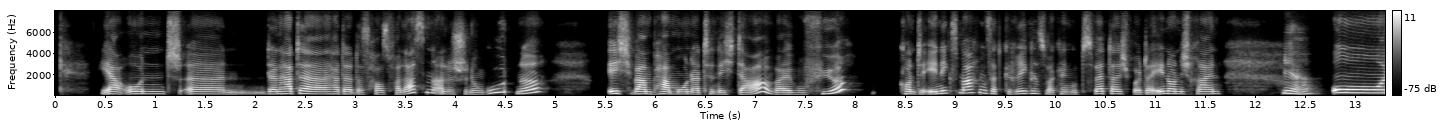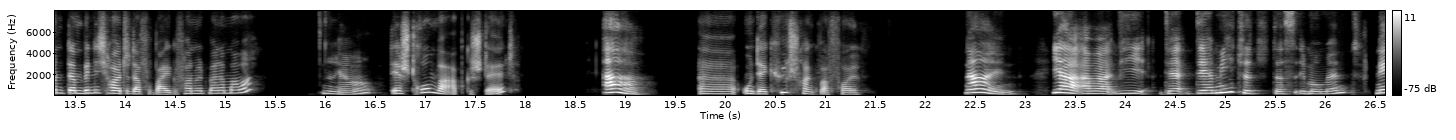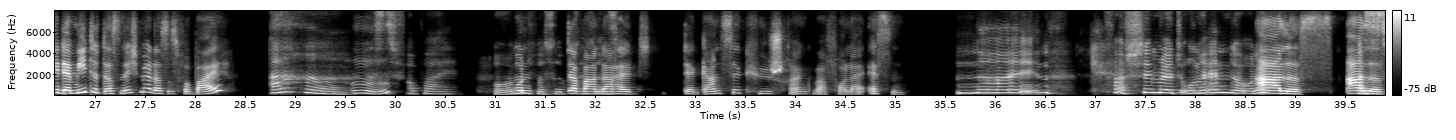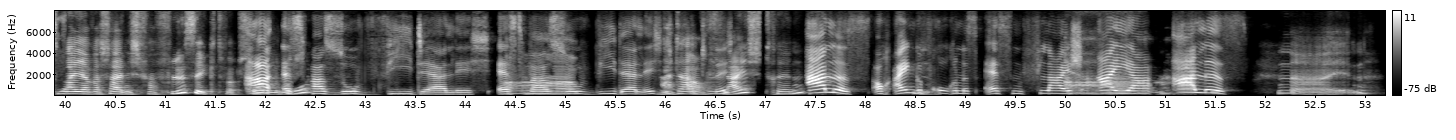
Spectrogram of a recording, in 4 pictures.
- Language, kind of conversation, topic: German, unstructured, Wie gehst du mit Essensresten um, die unangenehm riechen?
- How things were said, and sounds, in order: drawn out: "Und"; put-on voice: "Nein, verschimmelt ohne Ende"; other background noise; stressed: "Alles"; stressed: "widerlich"; disgusted: "Oh"; stressed: "Alles"; other noise; stressed: "alles"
